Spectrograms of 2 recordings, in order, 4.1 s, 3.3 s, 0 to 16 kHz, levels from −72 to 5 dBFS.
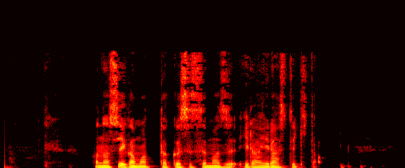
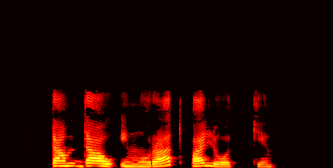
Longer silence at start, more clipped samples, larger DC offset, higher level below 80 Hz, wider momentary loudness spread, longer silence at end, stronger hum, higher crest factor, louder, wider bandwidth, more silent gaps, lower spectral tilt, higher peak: first, 0.95 s vs 0.5 s; neither; neither; first, -50 dBFS vs -66 dBFS; second, 13 LU vs 17 LU; first, 0.9 s vs 0.6 s; neither; about the same, 18 dB vs 18 dB; second, -22 LUFS vs -18 LUFS; first, 11.5 kHz vs 7.8 kHz; neither; about the same, -5.5 dB/octave vs -4.5 dB/octave; second, -6 dBFS vs -2 dBFS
